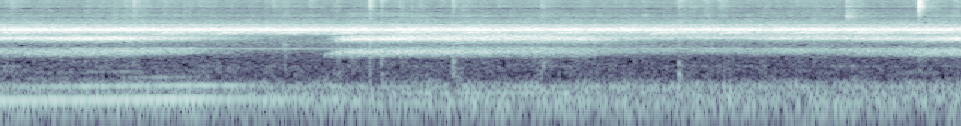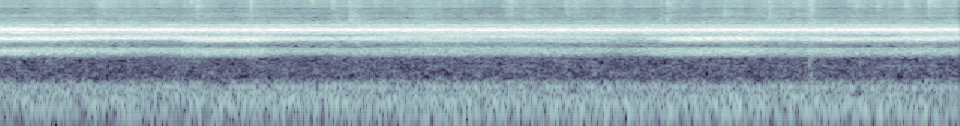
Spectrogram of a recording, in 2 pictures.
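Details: Frogs by the thousand calling during rain, a loud deep croak opening before the chorus settles into rapid, fairly regular trilling in layered pitches over constant rain.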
